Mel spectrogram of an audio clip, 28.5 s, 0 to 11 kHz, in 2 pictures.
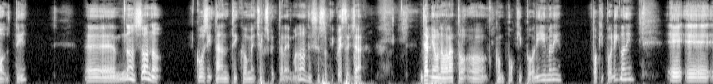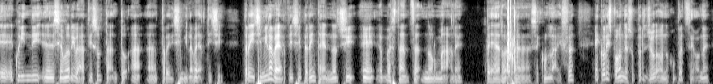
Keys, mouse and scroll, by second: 14.3-15.9 middle drag, 20.0-21.8 middle drag, 21.8 middle click.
